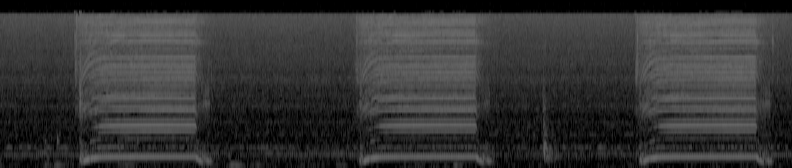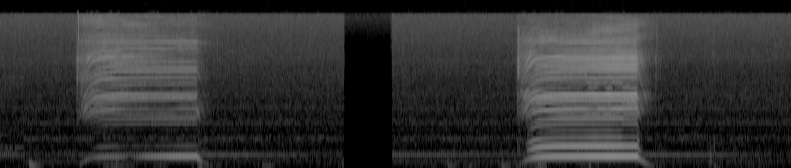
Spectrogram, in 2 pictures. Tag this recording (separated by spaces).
phone vibrate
